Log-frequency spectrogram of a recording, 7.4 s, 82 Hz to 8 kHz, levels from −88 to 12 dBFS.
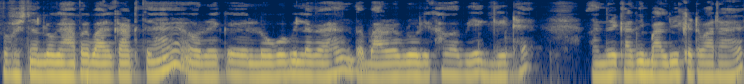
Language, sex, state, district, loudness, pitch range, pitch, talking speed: Hindi, male, Bihar, Muzaffarpur, -15 LUFS, 130-140 Hz, 135 Hz, 225 wpm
